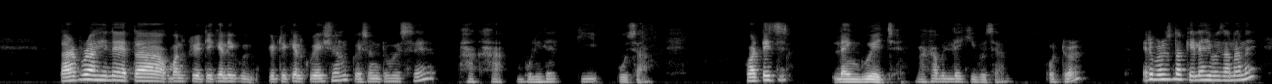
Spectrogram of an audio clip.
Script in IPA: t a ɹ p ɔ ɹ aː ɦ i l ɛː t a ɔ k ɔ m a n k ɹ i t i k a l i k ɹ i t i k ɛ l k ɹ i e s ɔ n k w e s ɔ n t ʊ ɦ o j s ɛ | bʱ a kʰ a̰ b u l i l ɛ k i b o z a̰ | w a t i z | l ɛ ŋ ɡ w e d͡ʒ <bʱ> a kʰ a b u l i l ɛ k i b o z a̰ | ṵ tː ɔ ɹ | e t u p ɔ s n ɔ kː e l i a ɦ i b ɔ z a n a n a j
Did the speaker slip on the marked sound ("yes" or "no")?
no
